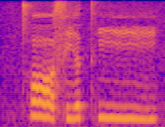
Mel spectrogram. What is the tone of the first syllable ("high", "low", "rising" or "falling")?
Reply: falling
